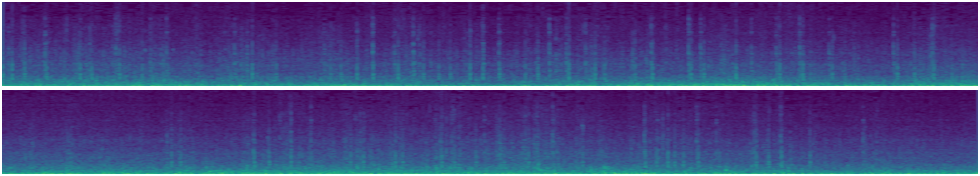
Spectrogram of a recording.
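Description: Tyres crunch and rattle over a rough dirt road.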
